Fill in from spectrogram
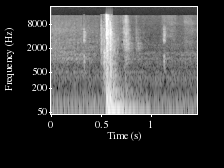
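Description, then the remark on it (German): Quiet interior of a car stopped in the middle of a country road, with a low steady rumble, interrupted by one heavy, muffled thud like a car door shutting, then settling back to calm. “weil ich bin natürlich hier im Auto.”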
